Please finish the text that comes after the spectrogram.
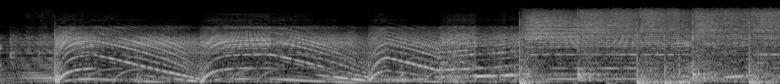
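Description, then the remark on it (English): A loud, distorted electric guitar riff played with a power drill: whining pitch sweeps swoop up and down in repeating arcs, then break into a dense, roaring wall of noise. “he got the screwdriver, the electric screwdriver, and he did this”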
